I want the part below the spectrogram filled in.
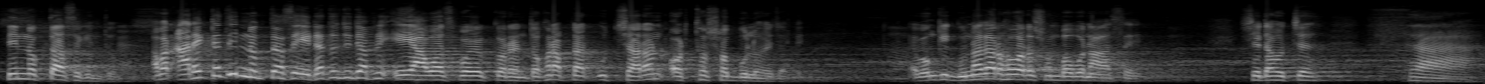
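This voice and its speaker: High-voiced man teaching recitation. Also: lively intonation. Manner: keeps checking the class understands, drawls demonstration sounds slowly. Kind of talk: classroom pronunciation lesson. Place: classroom with students. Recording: dull, reverberant hall recording.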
